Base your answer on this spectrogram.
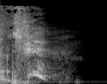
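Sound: sneeze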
